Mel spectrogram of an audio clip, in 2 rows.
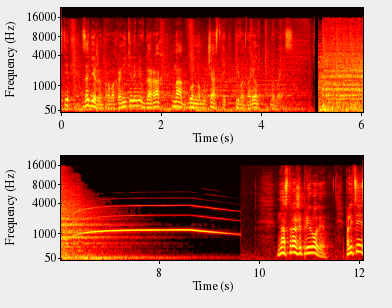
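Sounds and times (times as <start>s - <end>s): siren tone: 5.2s - 9.7s.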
